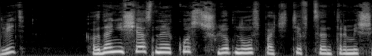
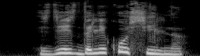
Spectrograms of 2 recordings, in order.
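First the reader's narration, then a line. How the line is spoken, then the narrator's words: Calm answer. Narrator (Russian): спокойно ответил Хью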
